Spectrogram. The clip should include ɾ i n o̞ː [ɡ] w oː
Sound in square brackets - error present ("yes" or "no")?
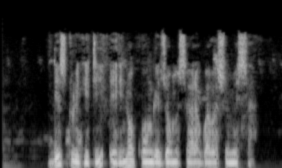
yes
